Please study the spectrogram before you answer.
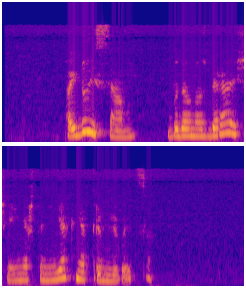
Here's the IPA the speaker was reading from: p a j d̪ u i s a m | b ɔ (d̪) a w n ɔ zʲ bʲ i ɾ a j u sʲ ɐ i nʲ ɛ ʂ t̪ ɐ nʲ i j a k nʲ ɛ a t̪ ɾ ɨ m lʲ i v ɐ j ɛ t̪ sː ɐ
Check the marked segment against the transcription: correct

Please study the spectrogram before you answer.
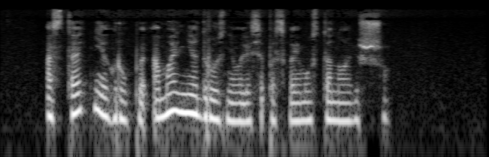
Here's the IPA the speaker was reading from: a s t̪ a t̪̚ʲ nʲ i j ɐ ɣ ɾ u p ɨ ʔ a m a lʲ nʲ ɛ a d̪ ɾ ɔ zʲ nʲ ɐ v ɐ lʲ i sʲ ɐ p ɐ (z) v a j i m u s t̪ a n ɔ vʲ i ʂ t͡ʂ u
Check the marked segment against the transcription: incorrect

